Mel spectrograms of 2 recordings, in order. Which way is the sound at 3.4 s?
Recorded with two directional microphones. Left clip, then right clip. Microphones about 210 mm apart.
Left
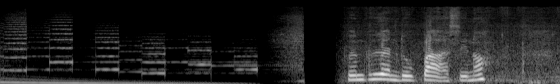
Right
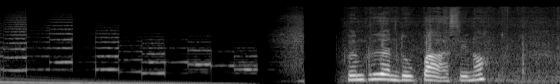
Centre (ahead or behind).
